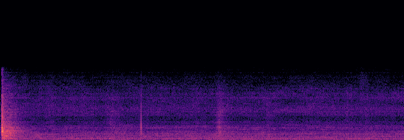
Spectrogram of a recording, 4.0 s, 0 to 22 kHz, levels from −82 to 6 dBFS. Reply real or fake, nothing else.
fake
